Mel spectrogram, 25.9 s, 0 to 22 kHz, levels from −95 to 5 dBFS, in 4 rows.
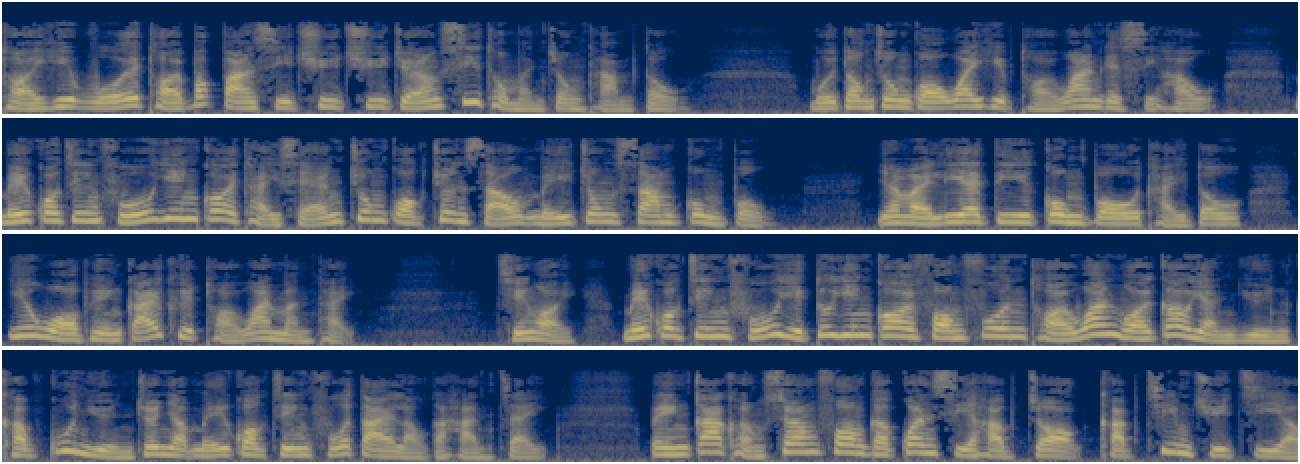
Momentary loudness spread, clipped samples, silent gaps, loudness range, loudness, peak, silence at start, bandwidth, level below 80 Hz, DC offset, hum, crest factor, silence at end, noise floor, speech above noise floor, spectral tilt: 11 LU; under 0.1%; none; 5 LU; -27 LUFS; -10 dBFS; 0 s; 11.5 kHz; -60 dBFS; under 0.1%; none; 18 dB; 0 s; -60 dBFS; 33 dB; -5.5 dB/octave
